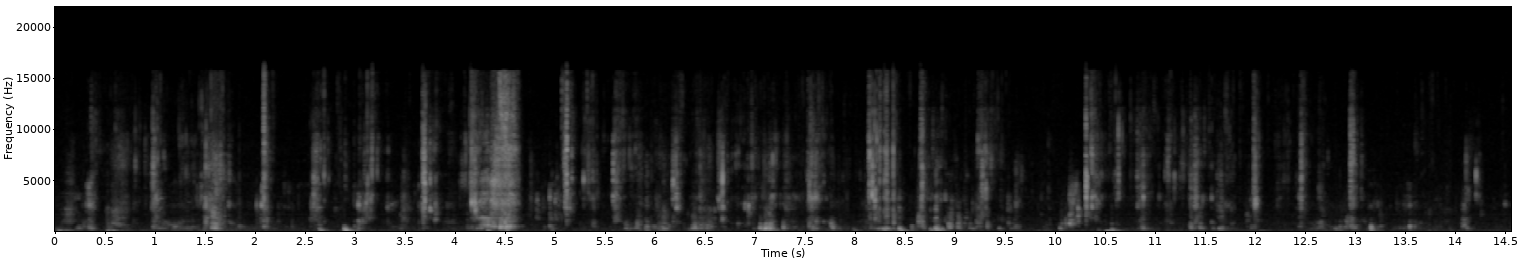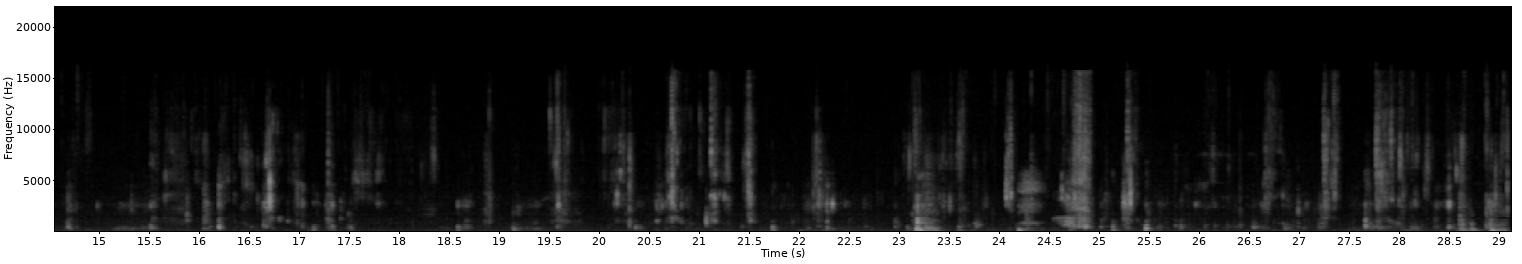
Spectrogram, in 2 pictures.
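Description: Close-miked eating: a person biting and chewing mouthfuls of fried rice and breakfast meats, with irregular wet mouth clicks and smacks that thin out for a few seconds in the middle.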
